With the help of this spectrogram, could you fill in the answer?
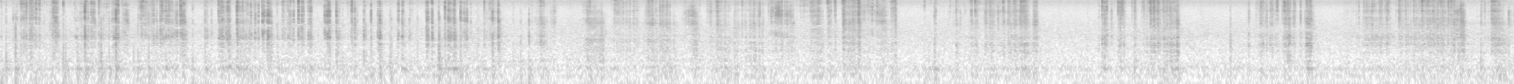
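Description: Fingertips and short nails tap and scratch across a flat, solid, rough textured concrete ground. The result is a dense, steady stream of quiet scratchy taps and rasps with a low, rumbling undertone, keeping an even level throughout.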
